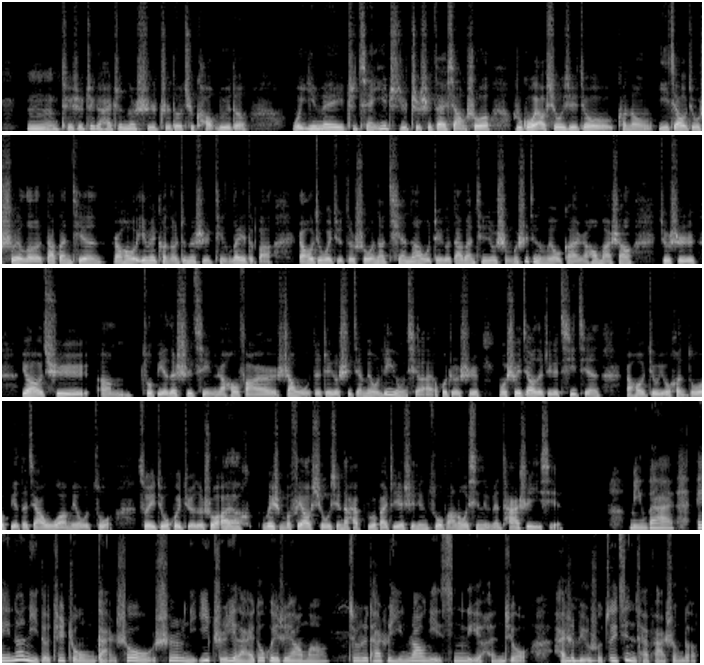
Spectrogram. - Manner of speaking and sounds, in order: other background noise
- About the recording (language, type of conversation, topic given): Chinese, advice, 我总觉得没有休息时间，明明很累却对休息感到内疚，该怎么办？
